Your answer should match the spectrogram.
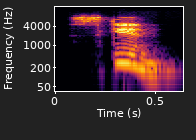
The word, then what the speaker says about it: skin: 발음하셔야 되는데 앞에 이렇게 S가 붙어서 두 번째 자음으로 등장할 때는 스펜이 아니고 스펜. 우리식으로 하면 쌍비읍. 또 stick 이것도 쌍디읒. skin 쌍기읍 발음이에요. 그래서 어때요? spin, stick, skin 이렇게 발음하셔야 돼요.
